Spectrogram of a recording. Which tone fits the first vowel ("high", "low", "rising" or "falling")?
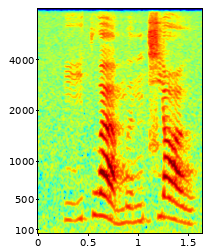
rising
